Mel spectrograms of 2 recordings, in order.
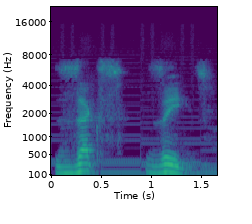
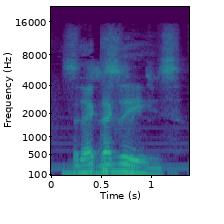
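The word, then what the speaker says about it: Xexyz: So, according to the pronunciation on Wikipedia, it is pronounced Zexies. – Zexies.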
